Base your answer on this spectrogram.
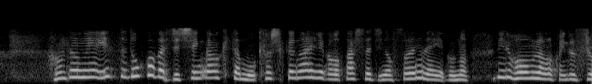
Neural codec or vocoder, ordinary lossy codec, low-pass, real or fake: codec, 16 kHz in and 24 kHz out, 0.4 kbps, LongCat-Audio-Codec, four codebook decoder; Opus, 24 kbps; 5.4 kHz; fake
